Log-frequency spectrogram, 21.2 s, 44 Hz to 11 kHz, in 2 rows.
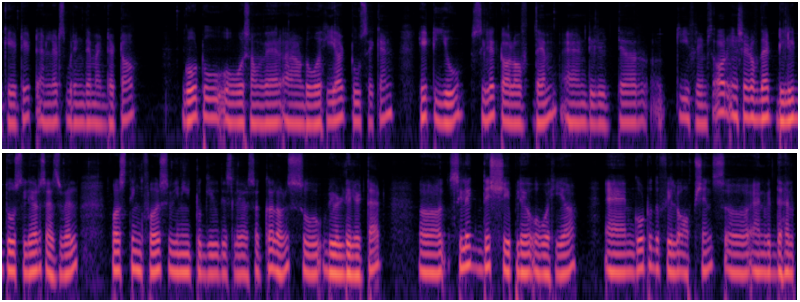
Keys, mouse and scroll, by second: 0.2-5.4 drag, 5.4 u, 6.3-9.8 drag, 11.3 click, 16.4 click, 19.7 click.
